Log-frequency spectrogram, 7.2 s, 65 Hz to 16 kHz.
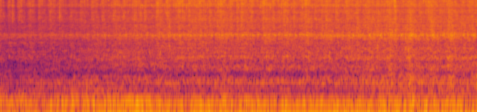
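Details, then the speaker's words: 2004 Toyota Tundra V8 idling after fan bearing replacement and timing belt change: even, settled smooth low rumble with no rattle or fast chatter; sounds better than before, when it was louder. "that sounds better right before it was totally it was louder and cleaner quickly class so it's just a little shakily wakely"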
